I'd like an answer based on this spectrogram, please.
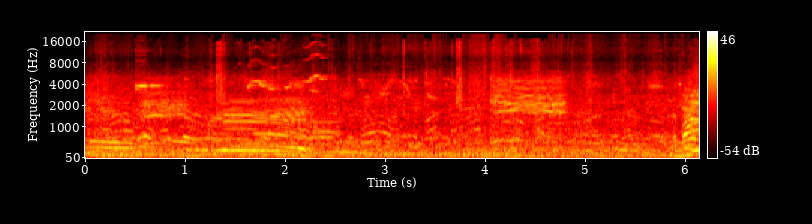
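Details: Cows with calves moo at the Raniganj cattle market in Dinajpur on 27 November 2025; a long low lowing call with stacked harmonics runs through much of the clip, over a busy background of people talking and bargaining.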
